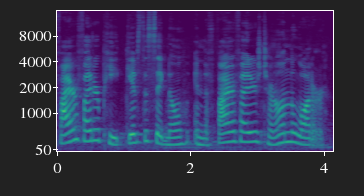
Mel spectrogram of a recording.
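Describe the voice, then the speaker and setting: A woman reading a children's picture book aloud in an expressive way. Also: fairly high pitch, moderate pace. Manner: expressive, acts out sound effects and exclamations. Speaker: storybook reader.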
